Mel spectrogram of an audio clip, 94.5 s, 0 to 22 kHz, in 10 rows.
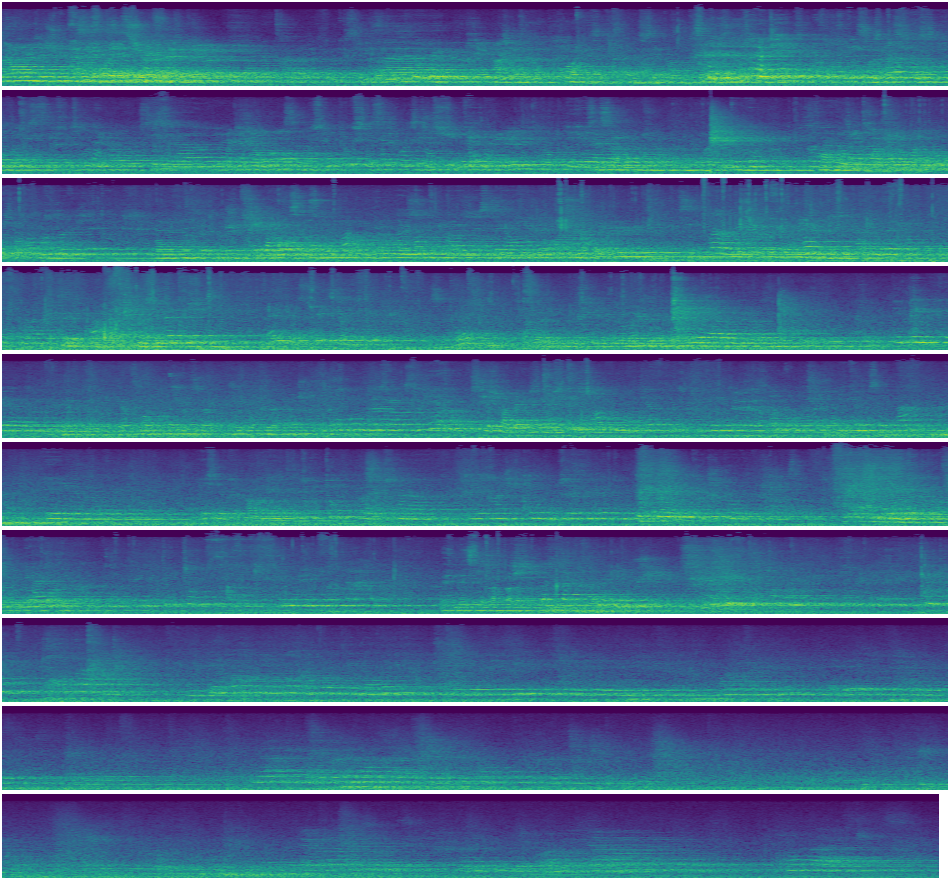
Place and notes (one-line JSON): {"title": "Namur, Belgium - Emines bunker", "date": "2017-11-19 14:50:00", "description": "Some students are making a short film, in the called Émines bunker. There's a lot of underground bunkers near the Namur city. Students are talking about their project in a wide room, with a lot of reverb. Bunker is abandoned since the WW2.", "latitude": "50.51", "longitude": "4.85", "altitude": "187", "timezone": "Europe/Brussels"}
